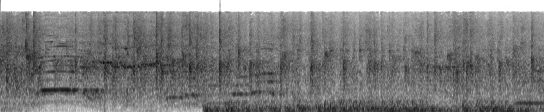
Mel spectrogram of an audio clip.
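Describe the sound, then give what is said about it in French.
Sustained concert audience applause for a band and all the bands playing that day, dense and steady clapping throughout, with a low rumble swelling in after the first couple of seconds and faint overlapping voices beneath. “Je vais demander un petit applaudissement pour toi, pour …, pour tous les groupes qui sont là aujourd'hui, pour messieurs … aussi qui vont jouer tout à l'heure.”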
